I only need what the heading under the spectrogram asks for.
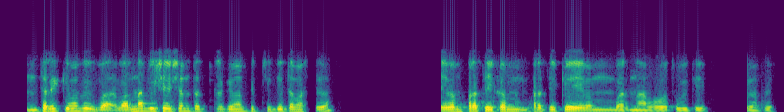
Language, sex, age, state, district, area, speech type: Sanskrit, male, 30-45, Andhra Pradesh, Chittoor, urban, conversation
